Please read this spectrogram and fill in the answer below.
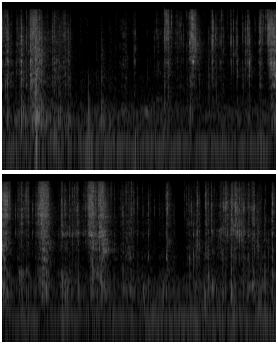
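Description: Foil trading-card pack wrappers being torn open and crinkled by hand, in irregular bursts of crackling.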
